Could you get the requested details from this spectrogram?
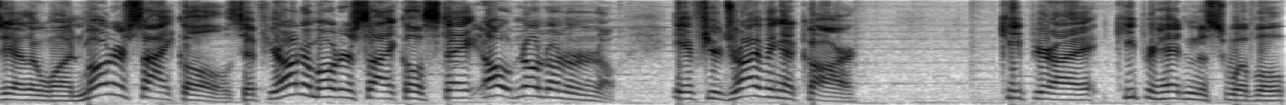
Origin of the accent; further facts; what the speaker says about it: South Bay, California, United States; growing up in the South Bay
